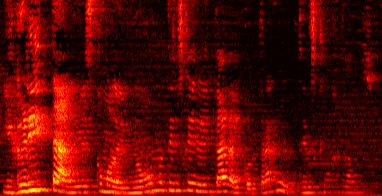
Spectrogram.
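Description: A Mexican woman therapist explaining things in lively conversation, acting out quoted voices with many fillers. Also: a little high, fairly quick, faint music behind. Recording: roomy, distant mic.

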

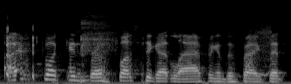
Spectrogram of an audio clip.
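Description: A man's voice: mid-range voice, lively intonation, moderate pace, music in the background. A man on a casual podcast who laughs and swears as he tells a story. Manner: laughs while telling, swears. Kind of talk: casual group chat.

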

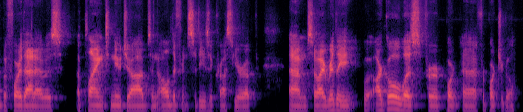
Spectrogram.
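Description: A man from the United States, a podcast guest, telling his story in a relaxed, rambling way. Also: fairly low pitch. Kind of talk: casual interview conversation.

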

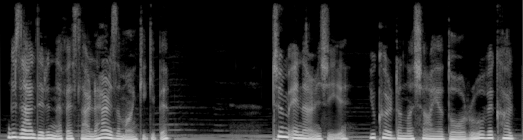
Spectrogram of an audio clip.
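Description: Female meditation guide: lowish, very mellow voice, soothing and unhurried, gentle instructions with spacious pauses. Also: gravelly. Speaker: meditation teacher leading a guided meditation.

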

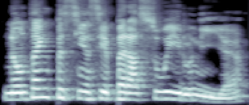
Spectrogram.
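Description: A man's voice: sits high, big pitch swings, moderate pace, fairly bright tone. A young man with a European Portuguese accent, teasing his friend playfully in casual chat. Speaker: co-host.

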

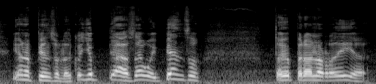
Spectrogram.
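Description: A man's voice: sits high, fairly quick, gravelly, a little mellow. A young man telling a casual story, full of slang and swearing. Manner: slangy, swears often, says "güey" constantly. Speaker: podcaster.

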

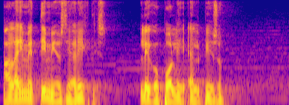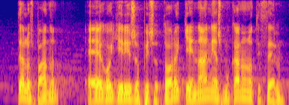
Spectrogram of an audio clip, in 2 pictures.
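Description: A man's voice: mid-range voice, a little mellow, lightly acted. A man reading the part of a polite, businesslike male hobbit burglar in an audiobook, speaking in a courteous, precise and slightly formal way. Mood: sheepish. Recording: long reverb with faint music.

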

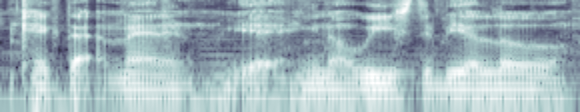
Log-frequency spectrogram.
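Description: A man with a very low voice talks about his life as a podcast guest, unhurried and reflective. He is from Cameroon and fills his talk with friendly asides. Faint music sits under the conversation. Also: flat delivery. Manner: laid-back, reflective, frequent "you know what I'm saying". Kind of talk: casual chat.

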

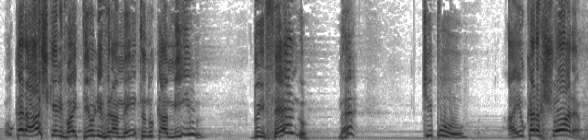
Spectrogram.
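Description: A man's voice: extremely high pitch, very animated, moderate pace, pauses often, darkish tone, faint music behind. A man with a Brazilian Portuguese accent preaching an emphatic church sermon as a pastor, addressing his congregation directly.

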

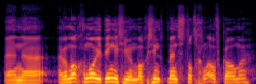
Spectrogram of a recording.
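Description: A man's voice: on the high side, fast talker, mellow. Man, casual sermon, fillers, self-corrections, questions to listeners. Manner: conversational, many fillers and self-corrections, asks the congregation questions. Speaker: lay preacher. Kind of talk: informal sermon.

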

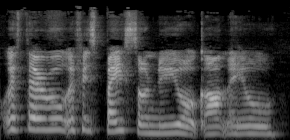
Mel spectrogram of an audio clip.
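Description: A woman co-hosting a casual podcast, playful, with quick reactions. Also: a little high, over a noisy crowd. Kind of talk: casual chat.

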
